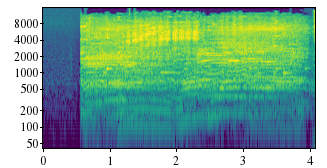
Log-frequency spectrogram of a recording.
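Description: A flock of sheep bleating, many voices overlapping, starting suddenly about half a second in after a brief silence.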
